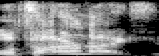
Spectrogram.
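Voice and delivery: high cartoon cowboy voice. Suggesting an accent someone else should try, the speaker bursts into a Yosemite Sam voice. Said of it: "He should do Yosemite Sam".

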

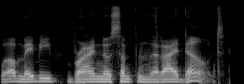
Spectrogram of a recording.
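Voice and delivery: plain

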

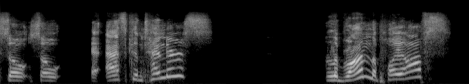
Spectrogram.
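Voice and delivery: voice going high. Debating whether the Lakers are contenders, voice going high. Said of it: "how high your voice got there?".

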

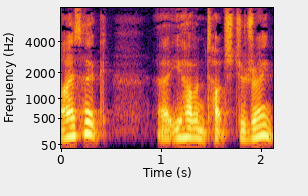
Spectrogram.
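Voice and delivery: mock keen, dutifully helpful, very obliging tone. Retelling what Daniel said to Isaac at dinner, imitating Daniel's helpful voice. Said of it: "daniel said in a very helpful voice".

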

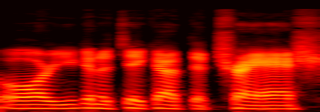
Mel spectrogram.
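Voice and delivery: put-on Wisconsin accent. Retelling how a girlfriend talks after visiting family: imitating Katie's Wisconsin accent. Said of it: "The accent comes out".

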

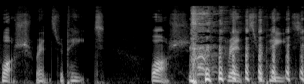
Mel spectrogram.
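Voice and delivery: put-on British accent. Showing how practice reading shampoo bottles sounded: British accent. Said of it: "It's scary good".

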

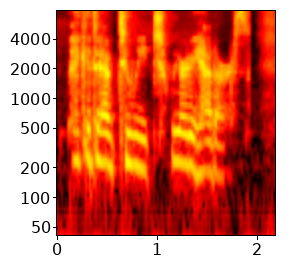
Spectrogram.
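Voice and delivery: speaking in a whisper. A player's character speaks over to Dimitri, whispering. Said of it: "I'm going to whisper over to Dimitri".

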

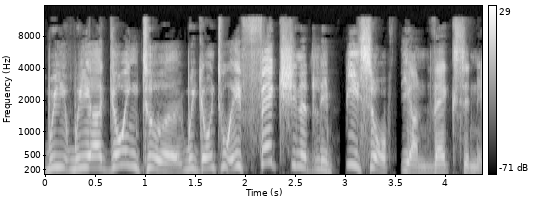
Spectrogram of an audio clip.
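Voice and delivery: put-on Russian-sounding accent. Imitating Emmanuel Macron's promise to the unvaccinated: Macron impression sounding Russian. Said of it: "I'm sounding Russian now".

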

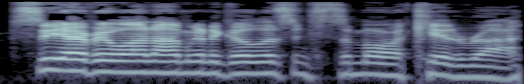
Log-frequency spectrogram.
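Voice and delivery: loud, high southern drawl on every word. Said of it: "with my southern drawl".

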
